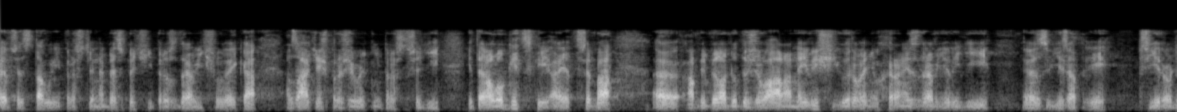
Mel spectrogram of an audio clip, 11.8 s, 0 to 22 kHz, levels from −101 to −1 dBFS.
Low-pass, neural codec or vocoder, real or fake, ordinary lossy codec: 7.2 kHz; vocoder, 22.05 kHz, 80 mel bands, HiFi-GAN; fake; none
